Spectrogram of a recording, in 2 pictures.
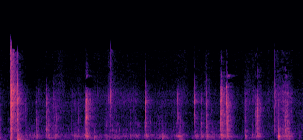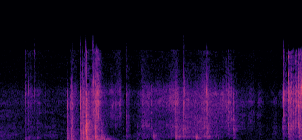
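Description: Sizzix Big Shot die-cutting machine being hand-cranked, its platform and cutting plates passing between the rollers to cut a circle die through cardstock: a run of irregular clicks, with louder knocks near the start and about four seconds in.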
